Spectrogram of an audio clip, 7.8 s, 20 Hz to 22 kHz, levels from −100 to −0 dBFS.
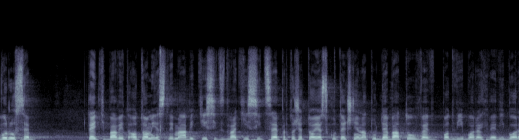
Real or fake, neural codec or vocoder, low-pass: real; none; 14.4 kHz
